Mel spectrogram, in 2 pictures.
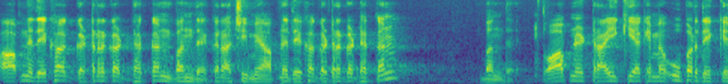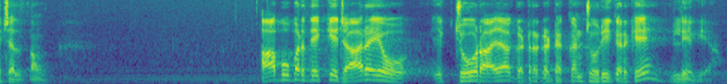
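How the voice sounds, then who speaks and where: A man giving an Islamic sermon, talking in a chatty, animated way, slipping in English words and reciting Quran verses in Arabic. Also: on the high side. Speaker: Islamic preacher.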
